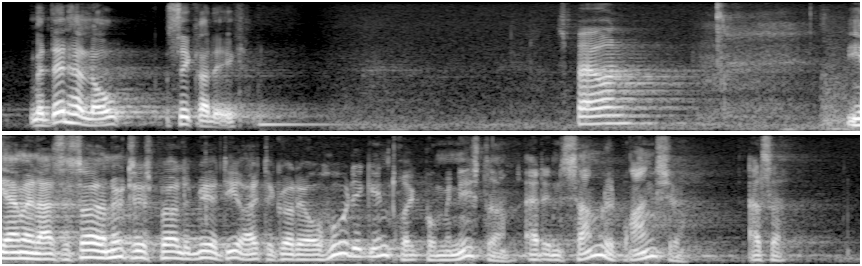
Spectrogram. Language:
Danish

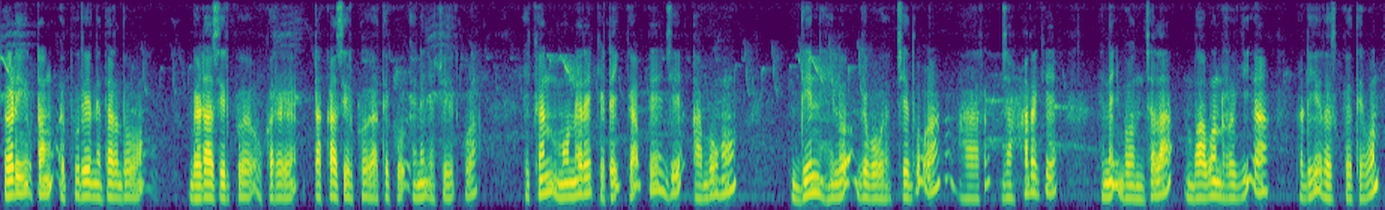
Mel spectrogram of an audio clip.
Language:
Santali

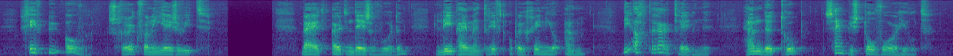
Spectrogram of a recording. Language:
Dutch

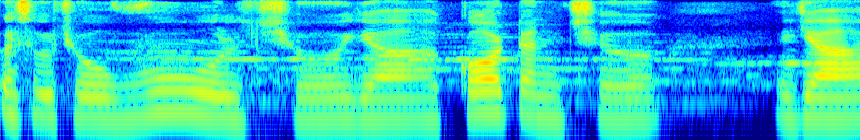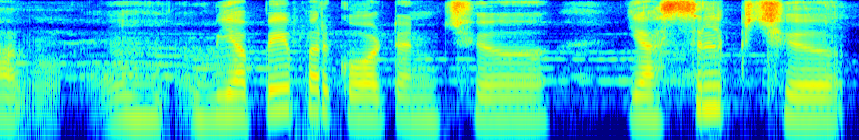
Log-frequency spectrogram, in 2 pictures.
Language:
Kashmiri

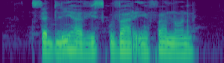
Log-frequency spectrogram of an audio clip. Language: Esperanto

